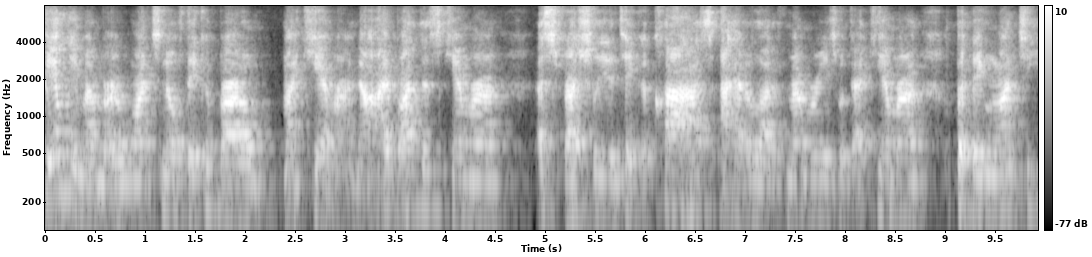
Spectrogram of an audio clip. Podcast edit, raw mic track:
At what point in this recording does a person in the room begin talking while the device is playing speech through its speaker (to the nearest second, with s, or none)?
none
